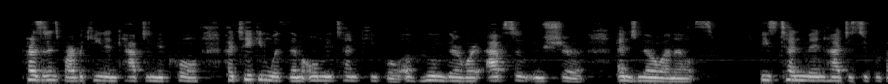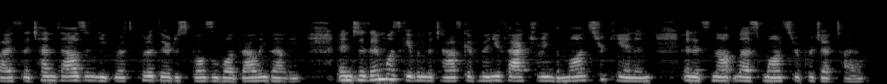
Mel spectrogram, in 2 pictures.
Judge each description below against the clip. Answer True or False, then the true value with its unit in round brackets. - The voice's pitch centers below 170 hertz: False (180 Hz)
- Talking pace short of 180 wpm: False (190 wpm)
